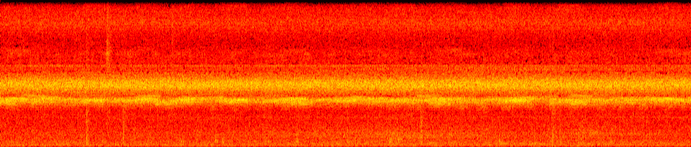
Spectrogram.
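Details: On a summer night in Virginia, crickets in a backyard produce a steady, piercing, high trill without break, many insects blending into one drone, occasional faint clicks.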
